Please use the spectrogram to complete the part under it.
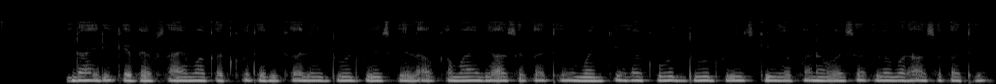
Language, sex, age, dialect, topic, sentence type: Chhattisgarhi, male, 18-24, Western/Budati/Khatahi, agriculture, statement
